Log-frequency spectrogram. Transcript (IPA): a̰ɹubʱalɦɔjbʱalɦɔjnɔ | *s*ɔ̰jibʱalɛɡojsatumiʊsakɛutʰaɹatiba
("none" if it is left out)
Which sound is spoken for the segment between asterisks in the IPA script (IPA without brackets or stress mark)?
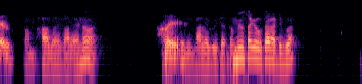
h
